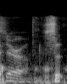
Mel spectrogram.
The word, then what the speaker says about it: Sestero: Sestero. Is that how you say it? Sestero.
